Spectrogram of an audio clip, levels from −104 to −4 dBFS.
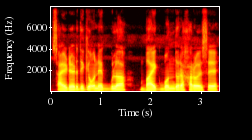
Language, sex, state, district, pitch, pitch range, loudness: Bengali, male, Assam, Hailakandi, 135 Hz, 125-140 Hz, -17 LUFS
